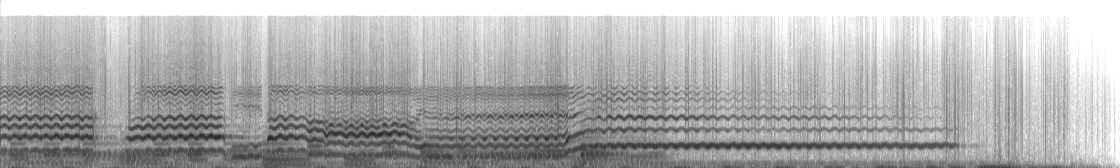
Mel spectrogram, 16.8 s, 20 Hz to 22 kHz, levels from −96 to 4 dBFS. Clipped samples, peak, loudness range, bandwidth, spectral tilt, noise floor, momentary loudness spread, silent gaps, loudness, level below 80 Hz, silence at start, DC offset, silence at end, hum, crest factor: under 0.1%; -6 dBFS; 13 LU; 15.5 kHz; -5.5 dB/octave; -51 dBFS; 13 LU; none; -20 LUFS; -42 dBFS; 0 s; under 0.1%; 0.7 s; none; 16 dB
